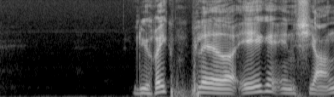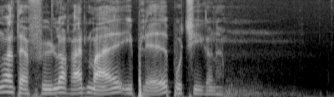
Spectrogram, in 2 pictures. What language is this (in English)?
Danish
